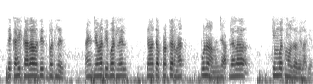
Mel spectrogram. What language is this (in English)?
Marathi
